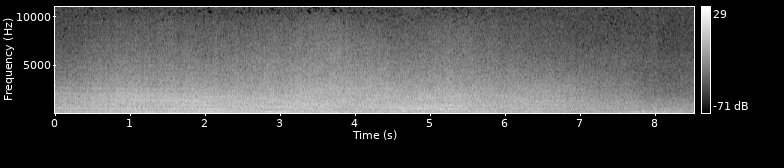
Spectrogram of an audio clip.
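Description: A passing vehicle's broad rush, swelling during the first two seconds, holding, then fading away over the last few seconds.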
